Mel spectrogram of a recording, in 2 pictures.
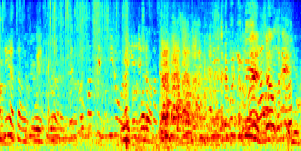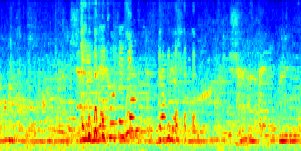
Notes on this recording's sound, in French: A Prades, un jour de marché est un jour convivial ! On y entend des bruits et des musiques, des paroles amicales à la terrasse des cafés, sous le clocher de l'église Saint Pierre.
